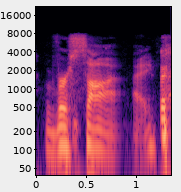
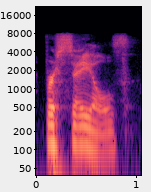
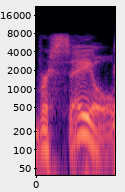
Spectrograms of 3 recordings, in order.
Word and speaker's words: Versailles: literally will pronounce it for sales the people who live there call it versales yeah that's like it's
